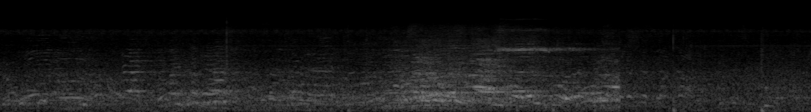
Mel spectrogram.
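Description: Indistinct voices calling and shouting across a football pitch during play, growing louder about four seconds in, then dropping back after about six seconds.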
